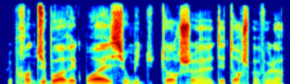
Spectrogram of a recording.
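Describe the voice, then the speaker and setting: A man giving casual, monotone commentary on his own gameplay, with self-mocking asides. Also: sits low, moderate pace, no echo, dull audio. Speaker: gaming video creator.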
